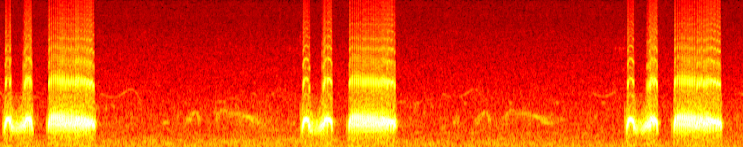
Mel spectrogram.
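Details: Spotted dove used as a decoy, giving three evenly spaced phrases about every three seconds, each two brief coos and a drawn-out hoarse coo; very faint cooing in the gaps.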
